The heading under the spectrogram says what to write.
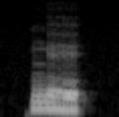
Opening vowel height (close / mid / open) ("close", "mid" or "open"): mid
